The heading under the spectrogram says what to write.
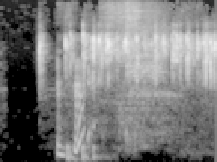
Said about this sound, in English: Oh, wait, I didn't roll it in the dice tray.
